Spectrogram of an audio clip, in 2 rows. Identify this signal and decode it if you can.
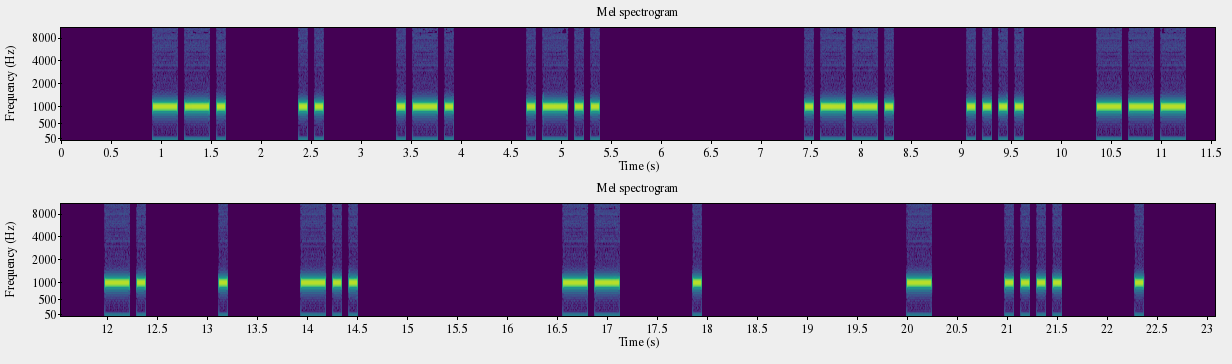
Morse code, heard as a keyed tone, about 15 wpm, spaced as for 8 wpm, 1000 Hz. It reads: GIRL PHONED ME THE
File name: qotdfiles / 8wpm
